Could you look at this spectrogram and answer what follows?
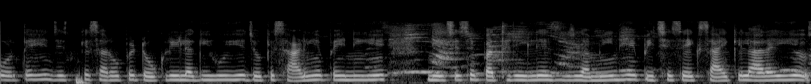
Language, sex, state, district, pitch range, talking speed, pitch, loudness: Hindi, female, Jharkhand, Sahebganj, 195-210 Hz, 190 wpm, 205 Hz, -25 LUFS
